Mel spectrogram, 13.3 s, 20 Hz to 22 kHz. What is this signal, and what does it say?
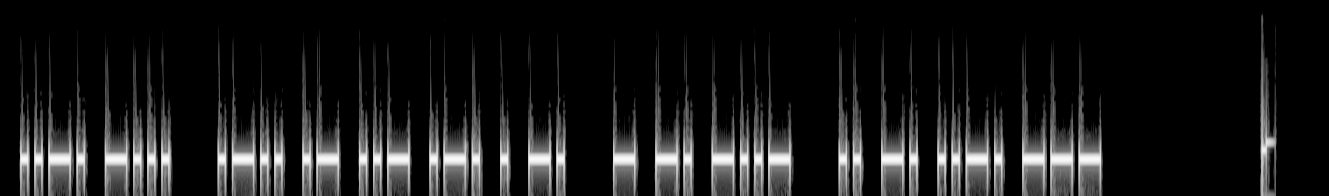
Morse code, heard as a keyed tone, about 17 wpm, 700 Hz. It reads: FB LAUREN TNX INFO
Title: K1USN SST QSO Practice 17wpm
